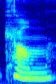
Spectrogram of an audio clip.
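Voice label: "come", British English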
